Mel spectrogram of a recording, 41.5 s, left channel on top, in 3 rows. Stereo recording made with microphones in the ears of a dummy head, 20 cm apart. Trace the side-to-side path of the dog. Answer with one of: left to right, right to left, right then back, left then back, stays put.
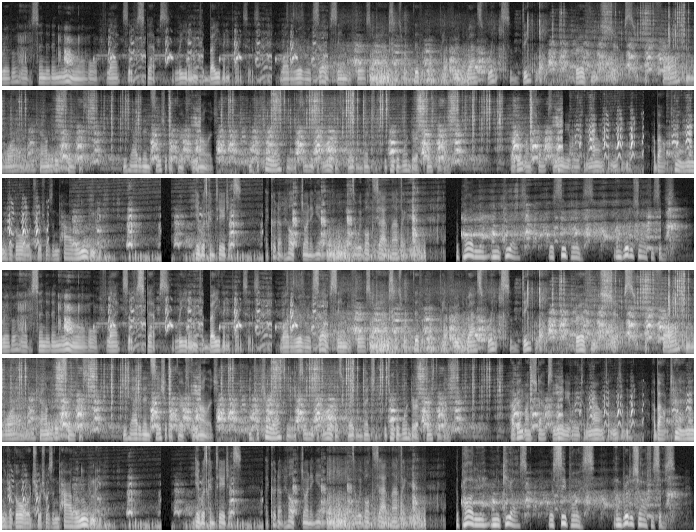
right to left.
